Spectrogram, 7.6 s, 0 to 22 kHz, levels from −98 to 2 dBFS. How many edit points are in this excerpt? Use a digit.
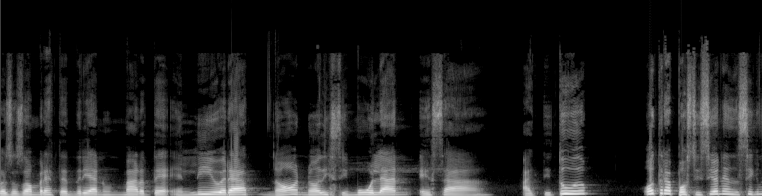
0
